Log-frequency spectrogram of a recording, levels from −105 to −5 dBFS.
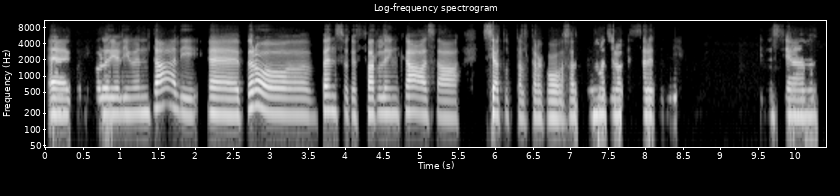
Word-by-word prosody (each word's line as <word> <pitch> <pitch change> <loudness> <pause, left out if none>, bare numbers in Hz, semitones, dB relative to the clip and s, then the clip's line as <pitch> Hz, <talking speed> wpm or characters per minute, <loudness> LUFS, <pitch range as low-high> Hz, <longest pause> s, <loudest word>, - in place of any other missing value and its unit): ehm, 190 -1 +5
con 190 - -33
i 190 - -46
colori 200 0 +1
alimentari, 200 +2 0
ehm, 195 -2 +4
però 200 -7 +2
penso 215 -2 0
che 185 -1 -7
farlo 200 +2 0
in 195 0 -4
casa 190 -4 +1 0.3
sia 195 -1 +3
tutt'altra 175 -2 -9
cosa. 170 0 -1 0.2
Immagino 185 0 0
che - - -32
sarete 185 -1 -3
lì 390 0 -10 1.2
insieme. 180 0 -3
195 Hz, 115 wpm, -22 LUFS, 185-200 Hz, 1.2 s, ehm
